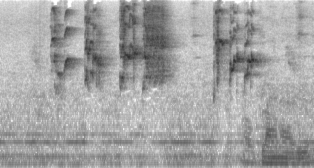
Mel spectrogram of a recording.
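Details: Lovebirds of mutation colours such as creamino, opaline and parblue at a breeding farm setup in Karachi, giving shrill, high chirps in rapid bursts of several notes, with a steady hum beneath and a man's voice speaking at the end.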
